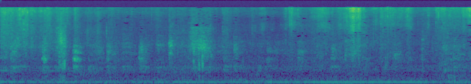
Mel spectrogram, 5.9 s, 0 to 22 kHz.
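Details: Voodoo, a Keeshond, and Tasha, a Greyhound, tugging on a toy ball together, recorded 3/21/2021; quick airy panting bursts mixed with rustling play noises over a constant low hum.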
